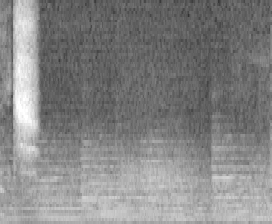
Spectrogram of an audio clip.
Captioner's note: bells toll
